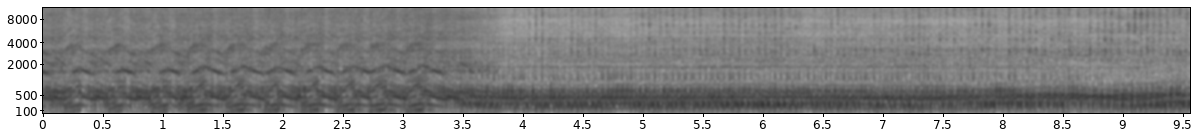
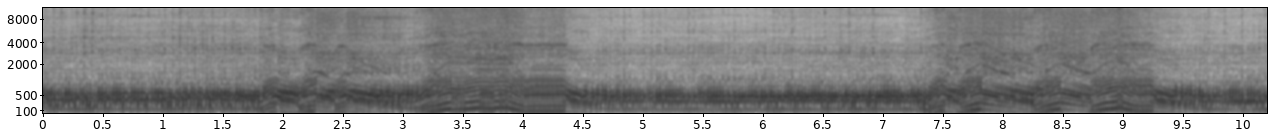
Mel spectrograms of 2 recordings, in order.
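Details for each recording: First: New ANBULL two-stroke chainsaw, first start, breaking in: buzzes up and down with the throttle, clean steady firing with no misses or rattles; healthy running. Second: New Anbull chainsaw breaking in, chain brake set under repeated throttle bursts: screams up and down without bogging; the saw overpowers the chain brake; brake slipping.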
